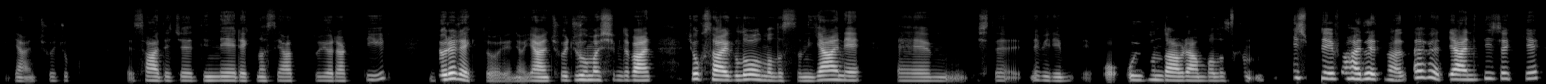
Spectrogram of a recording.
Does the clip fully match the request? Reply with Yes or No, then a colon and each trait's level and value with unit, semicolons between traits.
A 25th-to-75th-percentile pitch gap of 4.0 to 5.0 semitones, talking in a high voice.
Yes: average, 4.3 semitones; high, 195 Hz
